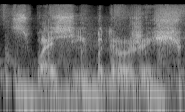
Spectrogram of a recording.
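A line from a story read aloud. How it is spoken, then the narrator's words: Muttering. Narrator (Russian): пробормотал он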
